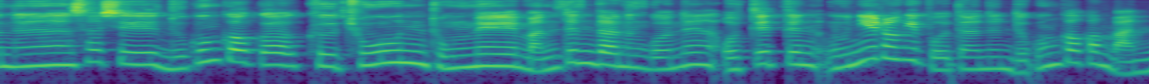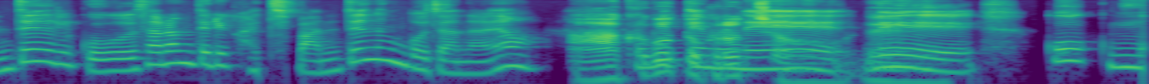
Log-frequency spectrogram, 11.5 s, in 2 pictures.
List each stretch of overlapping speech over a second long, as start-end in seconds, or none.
8.9-10.6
